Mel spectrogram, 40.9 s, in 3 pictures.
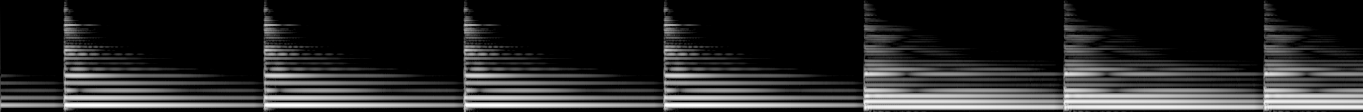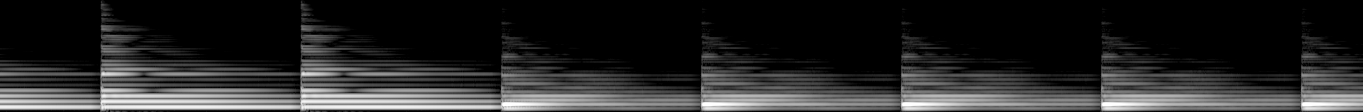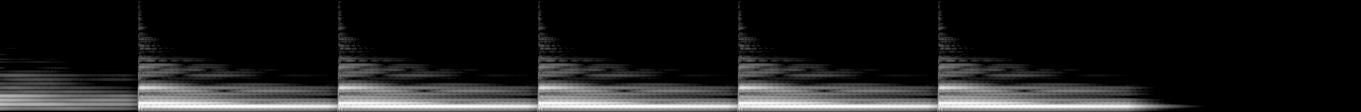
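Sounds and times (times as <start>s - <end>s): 
guitar tuner tone: 0.0s - 39.0s.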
